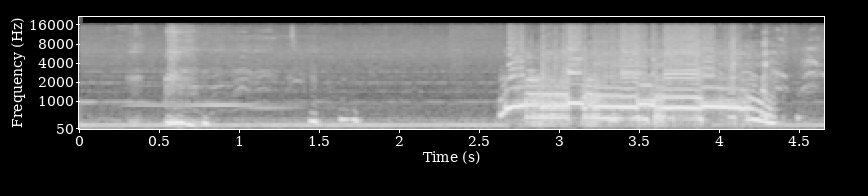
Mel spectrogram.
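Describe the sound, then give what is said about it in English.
A voice acts out a shrill, sustained scream lasting nearly two seconds, preceded by a few short, strained whimpering sounds and a quiet pause. “Just then, he started to scream.”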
